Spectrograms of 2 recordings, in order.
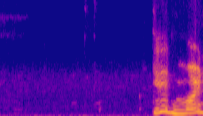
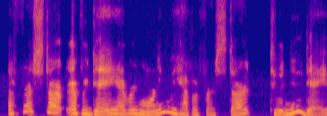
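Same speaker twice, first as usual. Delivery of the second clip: ordinary talk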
